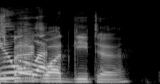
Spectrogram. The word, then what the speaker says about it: Bhagavad Gita: It's pronounced Bhagavad Gita.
